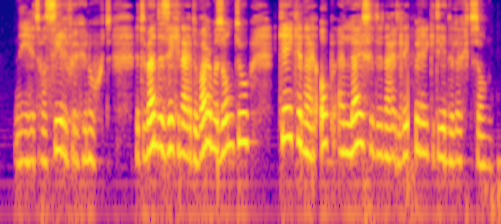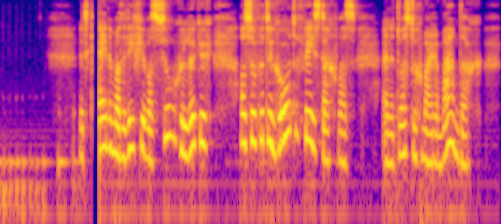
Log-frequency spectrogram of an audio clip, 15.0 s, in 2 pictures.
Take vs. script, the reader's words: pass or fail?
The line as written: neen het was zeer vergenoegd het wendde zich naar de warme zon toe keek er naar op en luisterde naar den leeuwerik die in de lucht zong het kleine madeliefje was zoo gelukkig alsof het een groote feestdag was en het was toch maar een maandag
pass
